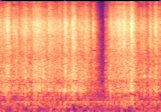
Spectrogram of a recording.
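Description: Aluminum foil crinkling as it is pressed and folded down over the edges of a dish, in two stretches with a short break about one and a half seconds in.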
